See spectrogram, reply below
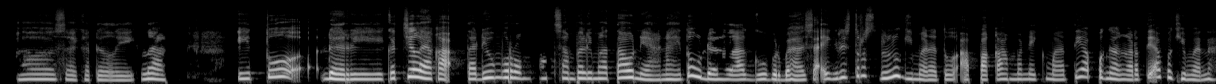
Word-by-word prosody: Oh, 235 +1 -2
psychedelic. 205 -3 -6
Nah, 245 -3 +1 0.7
itu, 265 +4 -2 0.5
e - - -16
dari 235 -2 +6 0.3
kecil 340 +6 +4
ya, 275 - +6
Kak, 240 - 0
tadi 250 +2 +1
umur 315 0 +3
4 275 +1 -10
sampai 280 0 0
5 275 0 +1
tahun 315 -1 +5
ya. - - 0
Nah, 230 0 0
itu 320 - -3
udah 250 -7 +2
lagu 225 +1 -1
berbahasa 215 0 0
Inggris, 270 +6 -1
terus 390 +3 -5
dulu 315 +7 +5
gimana 225 -4 -1
tuh. 225 - -3
Apakah 230 +2 -4
menikmati, 235 +1 -6
apa 345 - -25
enggak 250 -3 0
ngerti, 225 +1 -3
apa 320 - -3
gimana? 220 -1 -2
240 Hz, 165 wpm, -21 LUFS, 225-275 Hz, 0.7 s, dari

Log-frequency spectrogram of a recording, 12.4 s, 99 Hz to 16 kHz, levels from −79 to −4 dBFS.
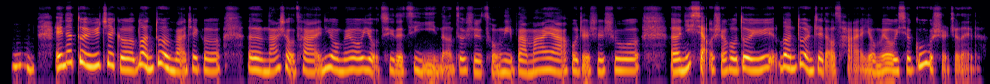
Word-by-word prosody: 嗯， 290 -4 -4 0.2
诶， 280 +1 +6
那 370 +3 +3
对 365 -7 +4
于 300 - +5
这 325 0 +1
个 235 -4 +3
乱 295 -2 +4
炖 285 -10 +4
吧， 215 +1 -1
这 250 +1 -1
个， 225 0 -3 0.3
呃， 235 -3 +3
拿 210 +3 -2
手 270 0 0
菜， 215 +1 -3
你 250 - +1
有 260 -4 +2
没 220 0 -1
有 240 0 +2
有 235 -2 -1
趣 230 - -6
的 - - -1
记 235 - -6
忆 210 - -4
呢？ - - -6
就 230 - -1
是 205 -3 -4
从 205 - -5
你 205 - -1
爸 210 -2 -2
妈 225 +4 -2
呀， 225 -2 0
或 215 - 0
者 - - -3
是 215 -1 -3
说， 225 -1 -1 0.4
呃， 215 +1 +3
你 245 +5 +3
小 275 - +1
时 235 - -2
候 230 -1 +2
对 235 -1 +5
于 245 +3 +1
乱 265 -2 +2
炖 275 -9 +1
这 235 -1 +1
道 - - -3
菜 - - -7
有 - - -1
没 105 +2 -1
有 120 - +2
一 220 - +3
些 235 +1 -1
故 315 +8 +2
事 - - -7
之 - - -10
类 - - -7
的？ - - -15
235 Hz, 285 characters per minute, -20 LUFS, 220-260 Hz, 0.4 s, 诶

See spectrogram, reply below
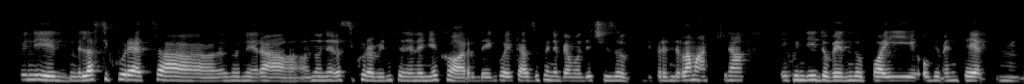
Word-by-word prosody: Quindi 205 -6 +2
d 180 0 -7
la 210 +2 +8
sicurezza 195 -7 +3
non 180 0 -7
era 165 -4 -1
non 185 0 -4
era 190 0 0
sicuramente 195 -1 -3
nelle 180 0 -2
mie 200 +4 -1
corde, 170 -3 +1
in 175 - -6
quel 185 -2 0
caso 180 +2 -1
quindi 200 -3 -4
abbiamo 170 -2 -3
deciso 185 -1 -4
di 170 0 -28
prender 180 0 -4
la 195 - +6
macchina 195 0 -1 0.4
e 195 - -6
quindi 205 +1 +1
dovendo 185 -1 +1
poi, 180 -1 +2
ovviamente, 185 +3 0
mhmm, 170 -4 -12
185 Hz, 165 wpm, -25 LUFS, 175-195 Hz, 0.4 s, la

